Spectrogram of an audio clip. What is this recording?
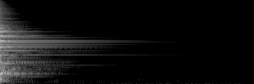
Music > Solo instrument
Cymbal Grab Stop Mute-009
Crash, Custom, Cymbal, FX, Kit, Metal, Paiste, Perc, Ride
